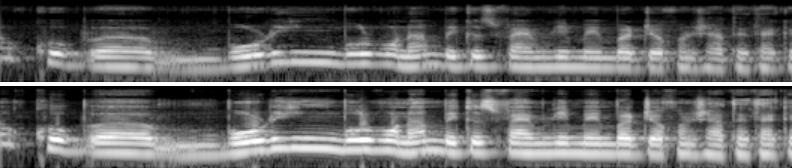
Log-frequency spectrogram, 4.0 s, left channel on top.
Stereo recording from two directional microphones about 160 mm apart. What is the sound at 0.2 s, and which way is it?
A woman's voice, 30° right (ahead or behind).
